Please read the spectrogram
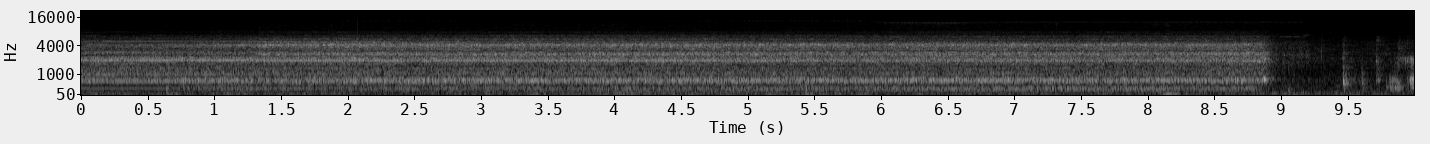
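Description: Cordless drill running steadily, its bit grinding a starting notch into a wet glazed ceramic plant pot for a drainage hole; the drill stops suddenly near the end, followed by a few light clicks.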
